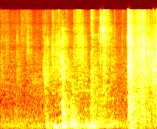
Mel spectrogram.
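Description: A side-by-side refrigerator door being pulled open, with rustling handling noise and a sharp knock near the end.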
